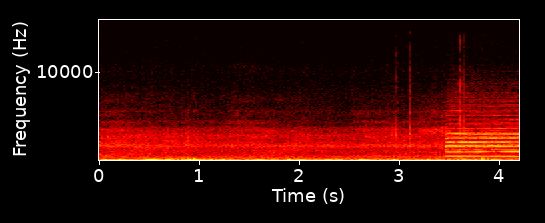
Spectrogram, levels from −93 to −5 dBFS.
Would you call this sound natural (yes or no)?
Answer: yes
